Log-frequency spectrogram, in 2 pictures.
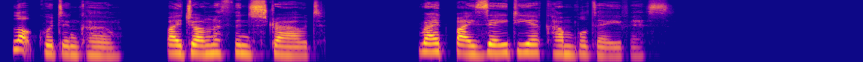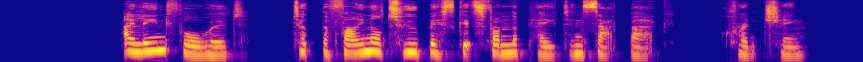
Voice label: Bookread; LockwoodAndCo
